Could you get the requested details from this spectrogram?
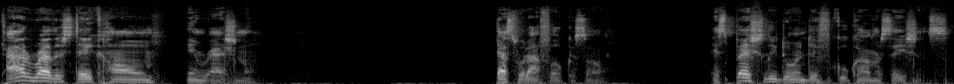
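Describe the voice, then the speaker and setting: Low, forceful man giving relationship advice. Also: animated, unhurried, pauses often, dry recording. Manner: coaching, checks in with the listener. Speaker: podcast host.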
